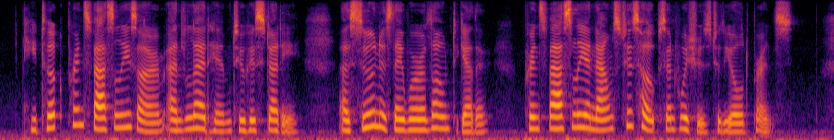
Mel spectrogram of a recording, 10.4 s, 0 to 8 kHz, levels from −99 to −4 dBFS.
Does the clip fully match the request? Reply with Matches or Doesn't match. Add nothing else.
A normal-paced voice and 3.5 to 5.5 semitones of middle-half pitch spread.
Matches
